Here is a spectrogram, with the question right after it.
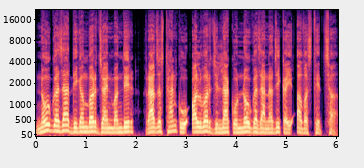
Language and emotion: Nepali, neutral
